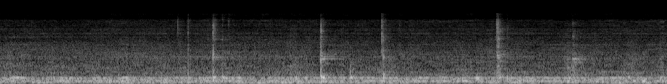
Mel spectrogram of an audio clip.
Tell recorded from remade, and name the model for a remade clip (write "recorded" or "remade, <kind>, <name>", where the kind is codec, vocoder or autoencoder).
remade, codec, SNAC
